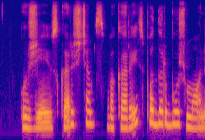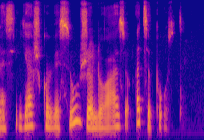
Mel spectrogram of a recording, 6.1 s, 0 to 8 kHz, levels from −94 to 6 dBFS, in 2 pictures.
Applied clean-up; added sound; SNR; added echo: none; none; none; none.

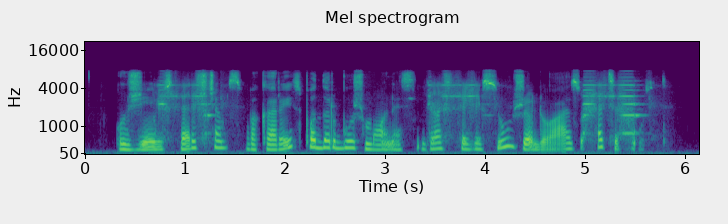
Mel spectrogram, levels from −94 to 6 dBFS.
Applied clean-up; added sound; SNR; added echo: neural diffusion model UNIVERSE++.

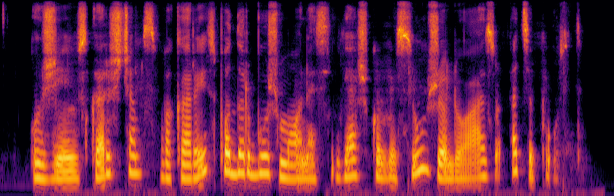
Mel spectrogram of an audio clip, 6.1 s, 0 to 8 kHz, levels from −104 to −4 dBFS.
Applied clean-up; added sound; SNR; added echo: neural mask model Resemble Enhance denoiser.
